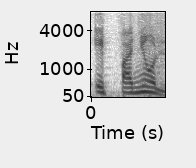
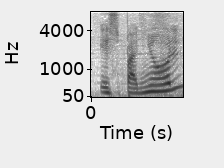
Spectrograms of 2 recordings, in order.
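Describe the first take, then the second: First: The s becomes a breathy h sound. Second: The s is pronounced fully as a hiss. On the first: "uno dice español" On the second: "en vez de decir español"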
